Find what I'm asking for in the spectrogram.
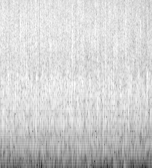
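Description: An audience applauds after a French-language political speech, steady dense clapping holding at an even level throughout with no pauses, loud and close, filling the whole moment without any voices.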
